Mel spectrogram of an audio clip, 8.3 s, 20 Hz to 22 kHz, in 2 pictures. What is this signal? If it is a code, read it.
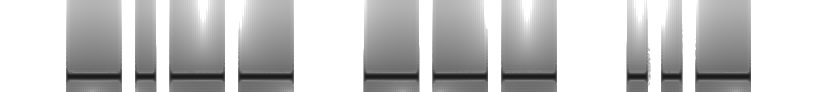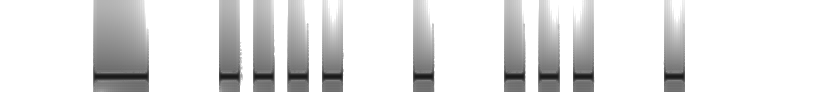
Morse code, heard as a keyed tone, about 14 wpm, spaced as for 12 wpm, 700 Hz. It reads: YOU THESE
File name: Morsekurs / Witze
